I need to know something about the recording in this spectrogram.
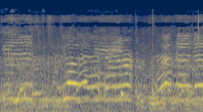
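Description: Young children's high-pitched voices making drawn-out, wordless calls and squeals, two or more overlapping.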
